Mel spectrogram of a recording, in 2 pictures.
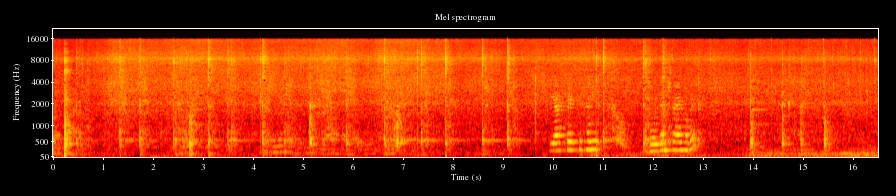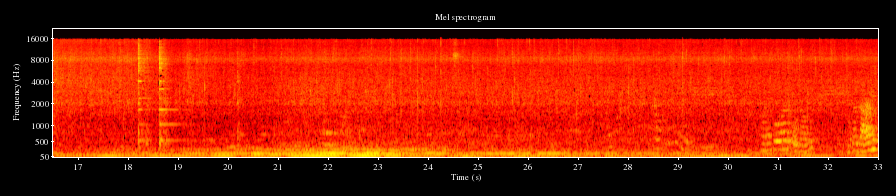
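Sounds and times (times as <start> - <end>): metal spatula scraping pan: 0.0 - 9.6, 10.5 - 13.2, 13.9 - 15.8
onions sizzling in hot oil: 0.0 - 33.0.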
